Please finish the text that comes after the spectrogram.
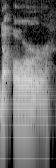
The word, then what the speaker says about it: na'ar: Young man, na'ar. This is a Segolet noun. It's accented on its first syllable, even though it's not spelled with Segels. The thing that we will focus on here is its accent. It's accented on the first syllable, so it's a Segolet noun.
